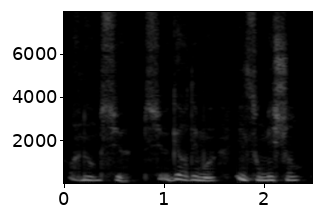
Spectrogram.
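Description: A man reading an audiobook, voicing a frightened little boy who pleads in a high, strained voice. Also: a little fast, darkish tone, slightly rough. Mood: pleading.

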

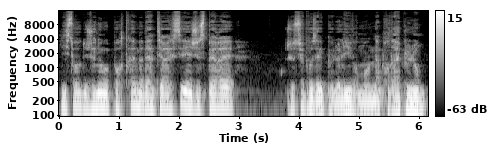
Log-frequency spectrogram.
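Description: Brief: male reader voicing a contrite teen boy, hesitant and eager, husky tone. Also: mid-range voice, steady tone, normal speed, mellow, pitched above the performer's own voice, natural voice. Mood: stammering. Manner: stammering, eager questions. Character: shy, contrite thirteen-year-old boy. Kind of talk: audiobook reading.

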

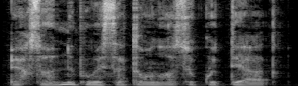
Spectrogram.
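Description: Male audiobook narrator, dark husky tone, measured reading of a classic novel. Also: fairly low pitch, steady tone.

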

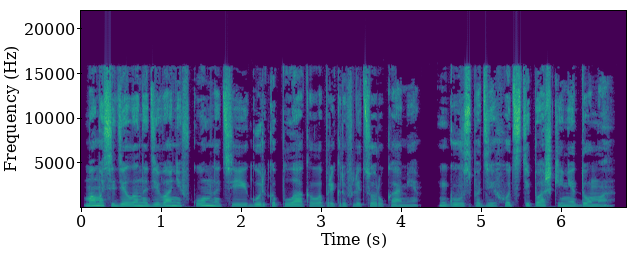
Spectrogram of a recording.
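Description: Low, mellow-voiced woman narrator. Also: steady tone, normal speed, no room sound, clean studio sound. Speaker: audiobook narrator. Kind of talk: first-person novel narration.

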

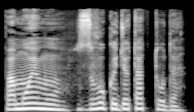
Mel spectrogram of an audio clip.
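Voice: mid-range voice, fairly even intonation, normal speed, darkish tone, no room sound, clean studio sound, lightly acted. A reader voicing a young man who leads a lost group, curt and snapping with the others.

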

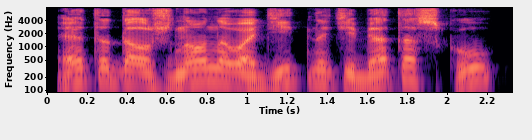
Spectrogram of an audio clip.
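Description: A man's voice: mid-range voice, expressive, moderate pace, breathy edge, dry recording, clean studio sound, pitched above the performer's own voice. A man voicing a wheedling royal duke in an audiobook, his tone coaxing and ingratiating. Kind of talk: audiobook reading.

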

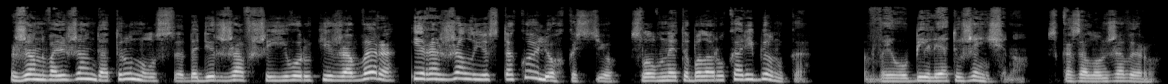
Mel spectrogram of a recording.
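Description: A woman's voice: medium pitch, a little mellow, no echo, studio quality. A woman narrating a novel as an audiobook, reading expressively and dramatically.

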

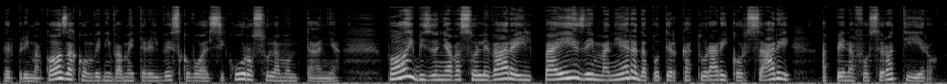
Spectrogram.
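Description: Female audiobook reader, measured and steady, mid pitch, dry close sound. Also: no echo. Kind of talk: audiobook narration.

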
